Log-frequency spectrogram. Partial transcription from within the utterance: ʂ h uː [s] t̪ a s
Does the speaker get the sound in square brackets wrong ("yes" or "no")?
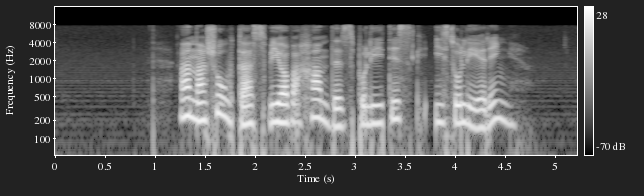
yes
